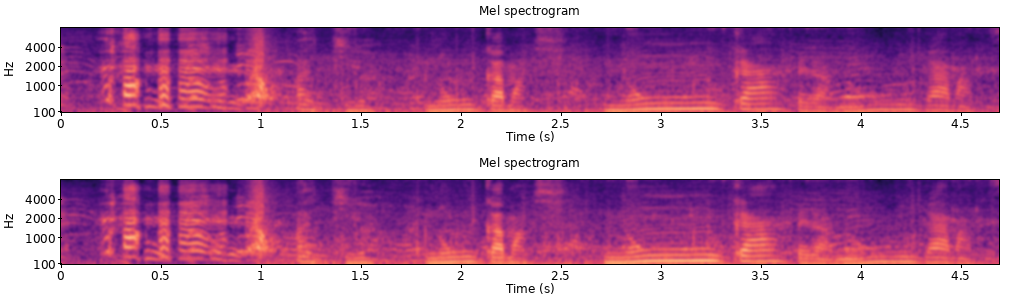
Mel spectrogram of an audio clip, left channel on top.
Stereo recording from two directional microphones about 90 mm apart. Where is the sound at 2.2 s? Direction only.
40° right (ahead or behind).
